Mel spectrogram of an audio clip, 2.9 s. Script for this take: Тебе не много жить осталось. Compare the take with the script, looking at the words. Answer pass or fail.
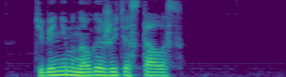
pass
